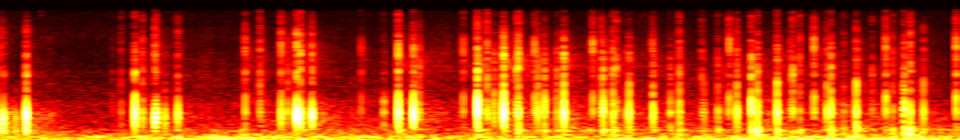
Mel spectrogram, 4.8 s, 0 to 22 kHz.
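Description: Long acrylic nails of both hands tap the top edge of a small, closed, beige cardboard gift box standing on its long edge on a wooden table. A rapid, irregular run of short, dry, crisp clicks and knocks centers around 800 Hz, each stopping almost instantly with no ring. A faint low rumble sits underneath.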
